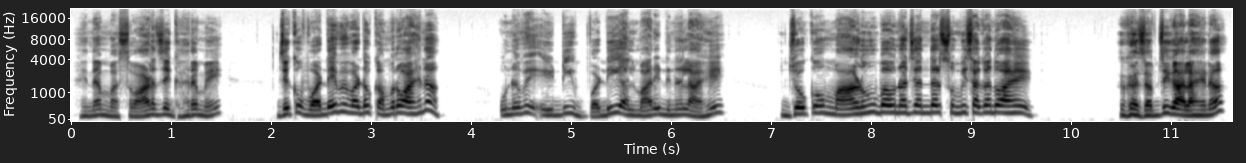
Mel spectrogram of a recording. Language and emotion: Sindhi, surprised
